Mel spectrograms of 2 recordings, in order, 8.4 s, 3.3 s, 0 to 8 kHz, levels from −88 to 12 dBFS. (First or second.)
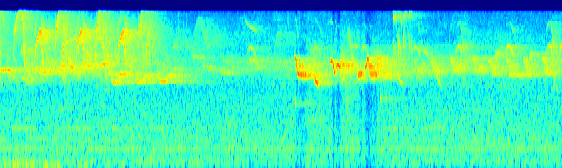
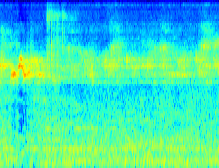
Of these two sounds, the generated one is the second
